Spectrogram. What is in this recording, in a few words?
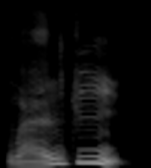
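"wan2ju4", Mandarin Chinese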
